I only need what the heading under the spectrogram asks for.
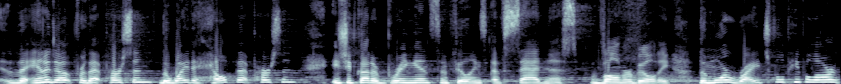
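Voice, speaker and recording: This woman's voice is a little high and mellow. She's a therapist presenting a workshop at a ranch, speaking conversationally in a lecture full of personal anecdotes from her practice, acting out quoted dialogue as she goes.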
